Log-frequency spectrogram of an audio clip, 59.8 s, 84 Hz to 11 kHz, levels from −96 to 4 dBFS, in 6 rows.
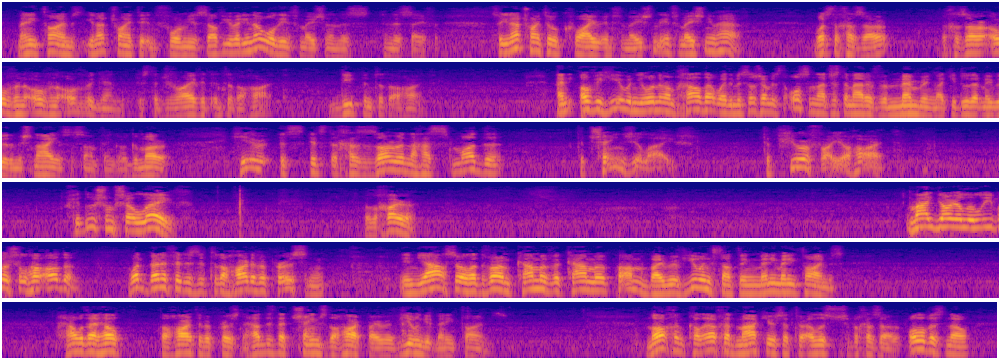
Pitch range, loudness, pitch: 115-170 Hz, -24 LUFS, 140 Hz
